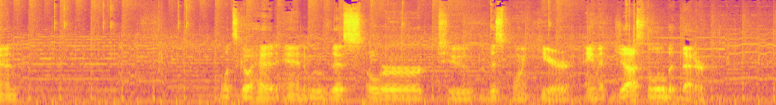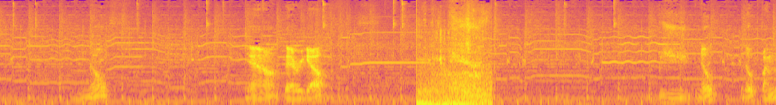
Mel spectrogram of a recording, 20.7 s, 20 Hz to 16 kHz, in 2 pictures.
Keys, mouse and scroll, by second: 0.8 right click, 1.4 right click, 2.0 ctrl+Tab, 2.5 right click, 5.4-6.6 drag, 7.3-8.4 drag, 13.1-14.7 drag, 15.6 click, 15.8 space, 16.9 space, 18.6-20.7 drag.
